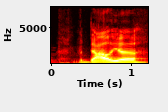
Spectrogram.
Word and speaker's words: Vidalia: Vidalia and Savannah, that's how you pronounce them at around midnight.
